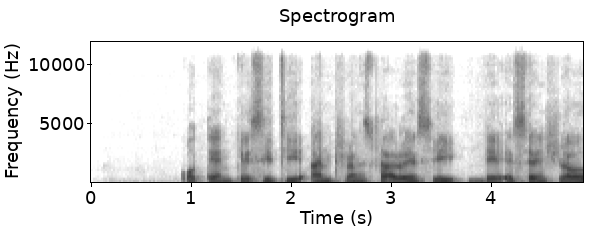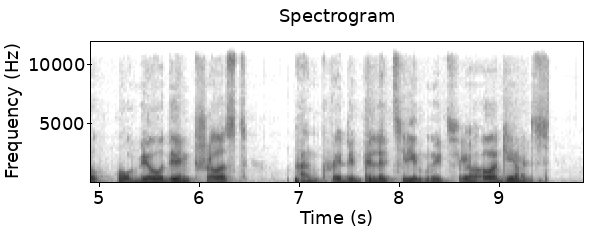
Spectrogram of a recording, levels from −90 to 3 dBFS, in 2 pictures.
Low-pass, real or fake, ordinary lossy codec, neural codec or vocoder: 10.8 kHz; fake; Opus, 64 kbps; codec, 24 kHz, 1.5 kbps, HILCodec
